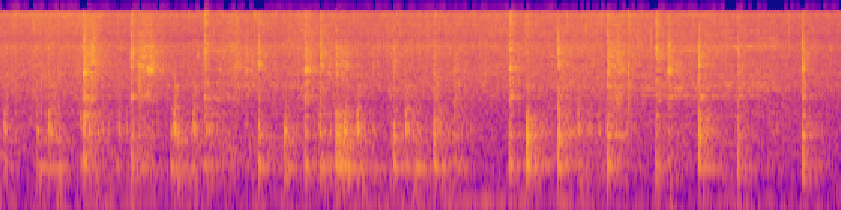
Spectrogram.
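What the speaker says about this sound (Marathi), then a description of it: "सगळ्यात आधी मी कांदा थोडासा परतून घेते" Chopped onion stirred and sizzling in hot oil in a pan, a steady frying hiss punctuated by repeated sharp scraping clicks of a spatula, close and alone without speech.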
